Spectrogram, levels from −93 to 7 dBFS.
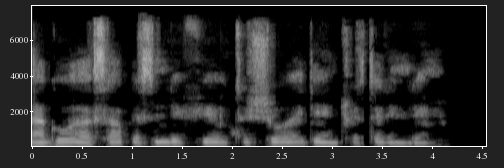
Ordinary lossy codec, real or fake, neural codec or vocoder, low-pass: AAC, 32 kbps; real; none; 7.2 kHz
